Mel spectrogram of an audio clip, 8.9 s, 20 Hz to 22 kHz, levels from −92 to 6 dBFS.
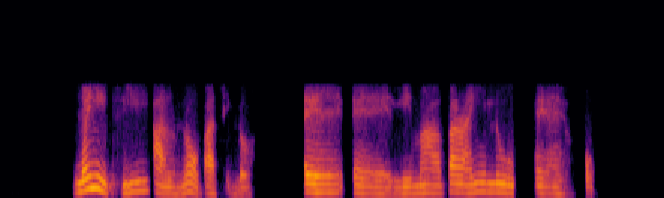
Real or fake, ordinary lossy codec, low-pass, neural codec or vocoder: fake; Opus, 16 kbps; 3.6 kHz; codec, 16 kHz, 1 kbps, FunCodec, trained on LibriTTS, 50 frames a second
